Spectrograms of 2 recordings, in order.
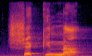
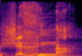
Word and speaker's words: shekinah: e na hora errada por exemplo shekinah certo da pronúncia é xenina e o que significa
